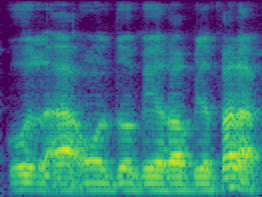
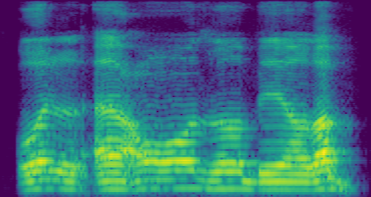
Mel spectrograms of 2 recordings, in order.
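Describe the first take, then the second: First: "rabbil" run through with no hold on the b; unheld tasydid. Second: RABB pressed and held on the doubled b; held tasydid. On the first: Teacher shows what not to read, "rabbil" unheld. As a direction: recite quickly, skipping the press in "rabbil". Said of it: "Bukan dibaca". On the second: Teacher shows the stressed tasydid, RABB held in slow chant. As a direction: chant slowly and lean hard on "rabb". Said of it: "berarti harus ada penekanan". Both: Shown as a demonstration.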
